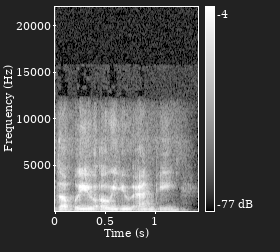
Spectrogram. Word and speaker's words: wound: my toy or I wound up my clock, means to turn. The past tense of the word wind. Or you can pronounce it as wound, which means an injury.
